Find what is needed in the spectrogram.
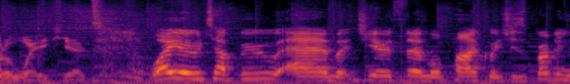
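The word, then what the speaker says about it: Waiotapu: so-called career curry whale park and probably not pronounced right either and there's also the white why Oh poo and I've forgotten all the names where your taboo wai-o-tapu okay guys it's a 24 a.m.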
